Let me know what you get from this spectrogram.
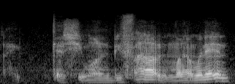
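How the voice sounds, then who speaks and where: Man acting as embittered, low-voiced young American fiance. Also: a bit bright, husky, low-quality recording. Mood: bitter, anguished. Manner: halting, defensive. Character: embittered 29-year-old jilted fiance under police questioning.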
